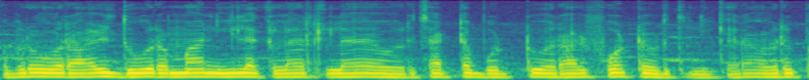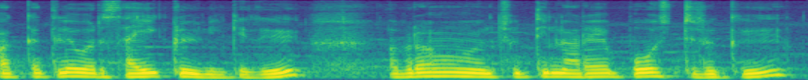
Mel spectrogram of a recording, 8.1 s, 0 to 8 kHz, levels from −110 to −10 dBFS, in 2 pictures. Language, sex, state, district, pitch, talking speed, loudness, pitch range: Tamil, male, Tamil Nadu, Kanyakumari, 130 Hz, 180 wpm, -12 LUFS, 125-135 Hz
